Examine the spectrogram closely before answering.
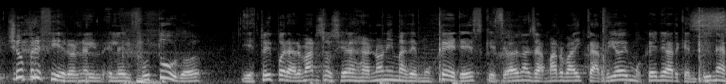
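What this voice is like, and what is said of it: Regional accent, somewhat rustic lilt. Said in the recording (Spanish): “Me llama la atención atonada, medio campechana ... tiene como un acento ... Tiene una tonada”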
